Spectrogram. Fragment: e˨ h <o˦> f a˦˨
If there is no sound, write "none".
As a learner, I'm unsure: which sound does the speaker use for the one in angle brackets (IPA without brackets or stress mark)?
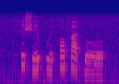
ɔ˦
